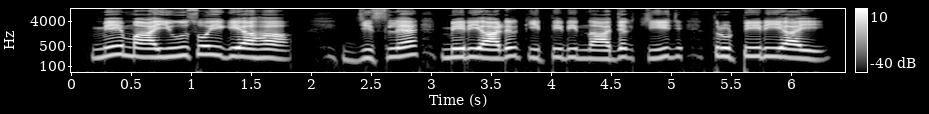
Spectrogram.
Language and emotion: Dogri, sad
